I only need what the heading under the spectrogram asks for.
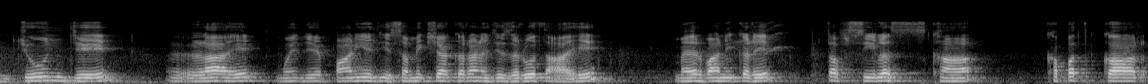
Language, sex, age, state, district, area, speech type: Sindhi, male, 60+, Gujarat, Kutch, rural, read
